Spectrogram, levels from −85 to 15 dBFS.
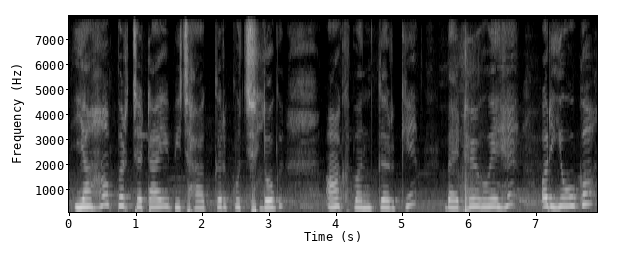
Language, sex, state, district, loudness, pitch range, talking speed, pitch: Hindi, female, Bihar, Patna, -18 LUFS, 290-330 Hz, 105 wpm, 310 Hz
